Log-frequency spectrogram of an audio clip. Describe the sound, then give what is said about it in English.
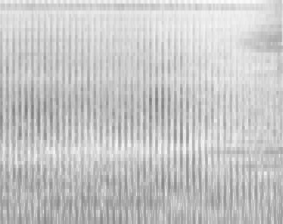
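A police helicopter touching down on a beach thumps loudly, its rotor blades beating in a fast, steady rhythm with a whining engine underneath, easing slightly toward the end. No voices. “Joey arrived just moments after a police helicopter touched down on the nearby beach.”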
